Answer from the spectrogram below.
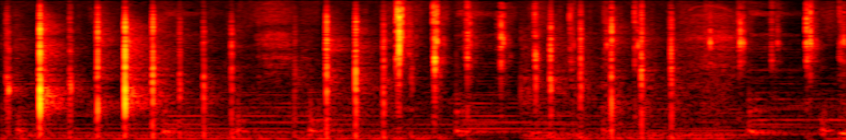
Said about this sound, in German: alle klatschen so ein bisschen.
